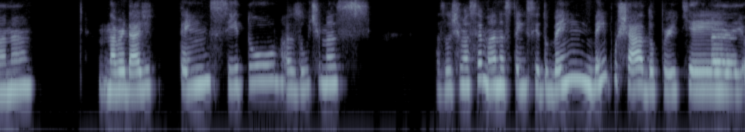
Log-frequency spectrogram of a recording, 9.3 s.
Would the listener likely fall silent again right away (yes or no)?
yes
